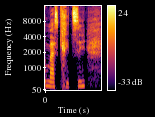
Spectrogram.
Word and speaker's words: Maskriti: de quelqu'un qui capote quand tu dis le mot mascriti.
